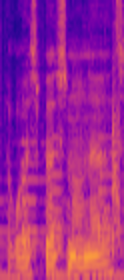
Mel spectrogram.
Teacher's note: in words like heard, first, and worst British would pronounce it with a schwa sound.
